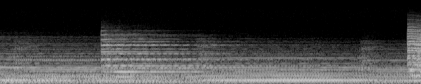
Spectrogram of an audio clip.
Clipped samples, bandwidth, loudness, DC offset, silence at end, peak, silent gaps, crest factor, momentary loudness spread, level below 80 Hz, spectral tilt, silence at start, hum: under 0.1%; 14 kHz; -19 LUFS; under 0.1%; 0 s; -2 dBFS; none; 16 dB; 4 LU; -36 dBFS; -6.5 dB/octave; 0 s; none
